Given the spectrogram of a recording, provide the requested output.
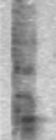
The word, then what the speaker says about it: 닭: But keep in mind that some of the words for the 4 character syllables, we actually cancel the 3rd sound. So in this case, the lir is kind of cancelled, so it's going to be sound like 닭.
